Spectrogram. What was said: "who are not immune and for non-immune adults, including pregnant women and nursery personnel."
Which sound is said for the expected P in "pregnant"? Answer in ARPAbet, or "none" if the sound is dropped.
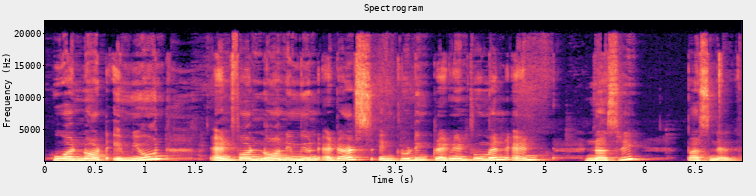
P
